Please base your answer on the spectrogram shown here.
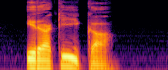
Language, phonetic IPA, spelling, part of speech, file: Polish, [ˌiraˈcijka], Irakijka, noun, Pl-Irakijka.ogg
